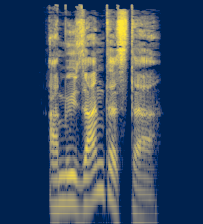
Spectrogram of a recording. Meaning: inflection of amüsant: 1. strong/mixed nominative masculine singular superlative degree 2. strong genitive/dative feminine singular superlative degree 3. strong genitive plural superlative degree
- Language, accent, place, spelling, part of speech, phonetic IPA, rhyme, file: German, Germany, Berlin, amüsantester, adjective, [amyˈzantəstɐ], -antəstɐ, De-amüsantester.ogg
